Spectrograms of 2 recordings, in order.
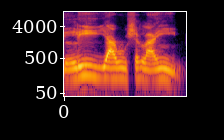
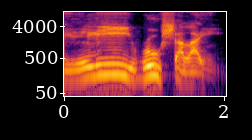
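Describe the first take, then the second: First: A separate 'ya' syllable follows 'li'. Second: 'Li' runs straight into 'rushalayim'. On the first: The speaker calls it wrong. "You wouldn't say" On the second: The speaker calls it right. "You would say"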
